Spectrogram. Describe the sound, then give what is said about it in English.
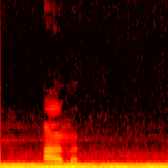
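A cargo train slowly passing along the Hudson River makes a low, continuous rumble that stays steady throughout. A voice speaks briefly over it near the middle. “There's a cargo train slowly passing in front of us”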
